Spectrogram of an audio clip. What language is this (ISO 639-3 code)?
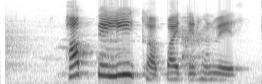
isl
